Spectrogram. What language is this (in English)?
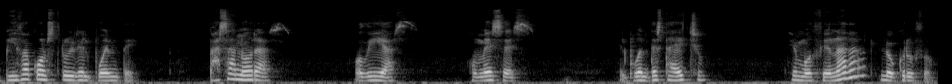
Spanish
